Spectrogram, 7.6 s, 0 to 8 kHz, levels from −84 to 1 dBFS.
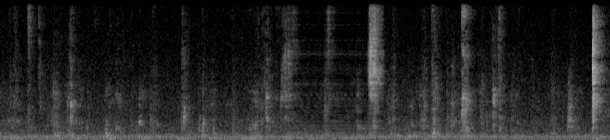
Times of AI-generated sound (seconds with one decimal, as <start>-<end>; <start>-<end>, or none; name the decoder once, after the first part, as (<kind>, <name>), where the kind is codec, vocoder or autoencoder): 3.6-4.8 (vocoder, HiFi-GAN)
